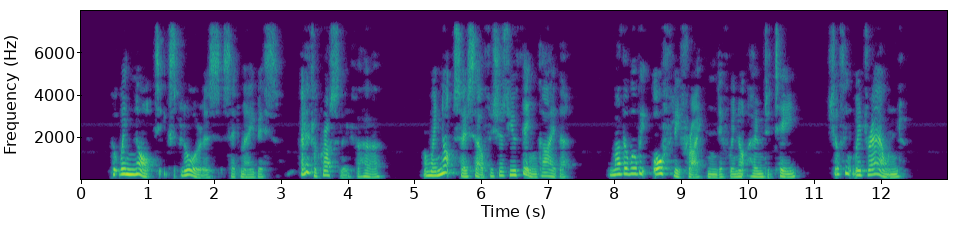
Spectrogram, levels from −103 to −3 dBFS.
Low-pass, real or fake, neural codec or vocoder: 7.2 kHz; fake; vocoder, 44.1 kHz, 80 mel bands, Vocos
